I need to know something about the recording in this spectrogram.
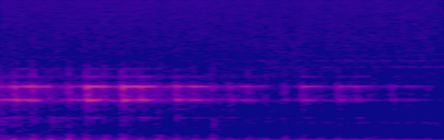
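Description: Near silence, with only a faint ringing tail of the music's notes dying away.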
